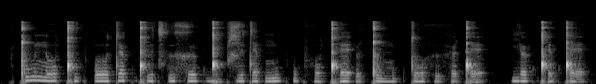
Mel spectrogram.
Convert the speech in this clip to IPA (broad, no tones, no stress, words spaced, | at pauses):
ǃu noǃʰɯp ʔo tœpǃʼɯt͡sʼɯ xɵpɡ͡ǃɛpɕɯtɛp ŋupʔupho ǃʰɛʔɵǃumop tohɯhœǃɛ | jœpǃʼɛpǃɛ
